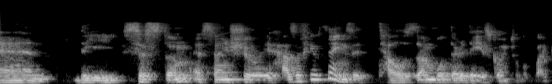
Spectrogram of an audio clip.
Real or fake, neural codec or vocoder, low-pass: real; none; 7.2 kHz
